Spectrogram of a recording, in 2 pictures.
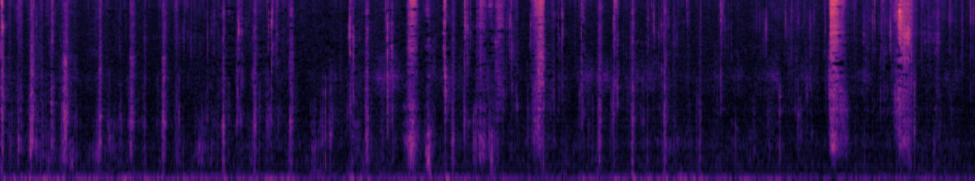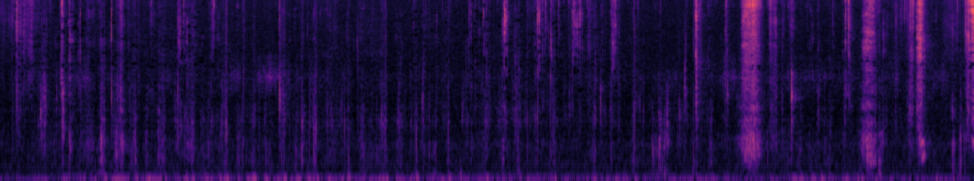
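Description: Close-miked biting and chewing of whole raw marinated shrimp: wet chewing with a steady run of crunches and crackles, and a few louder snaps about halfway through and near the end.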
